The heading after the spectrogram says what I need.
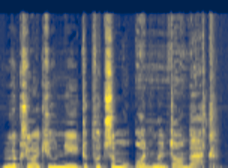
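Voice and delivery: put-on friendly greeting in a British-like accent; a soldier greets a visitor in a British-like accent; crisp British-like accent. A narrator's reading. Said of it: "crisp, British-like accent".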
